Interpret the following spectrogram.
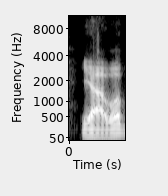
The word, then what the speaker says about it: Yahweh: yahwa heard about this Yahweh by the way is the proper pronunciation of yod wah Our elah God as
